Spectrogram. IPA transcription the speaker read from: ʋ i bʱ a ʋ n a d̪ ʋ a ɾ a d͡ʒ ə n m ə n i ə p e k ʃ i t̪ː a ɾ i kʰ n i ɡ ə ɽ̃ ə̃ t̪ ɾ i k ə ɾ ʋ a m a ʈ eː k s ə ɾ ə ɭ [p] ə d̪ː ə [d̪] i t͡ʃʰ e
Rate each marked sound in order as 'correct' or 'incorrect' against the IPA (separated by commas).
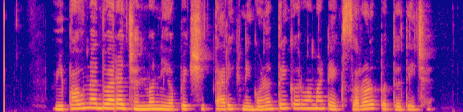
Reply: correct, incorrect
